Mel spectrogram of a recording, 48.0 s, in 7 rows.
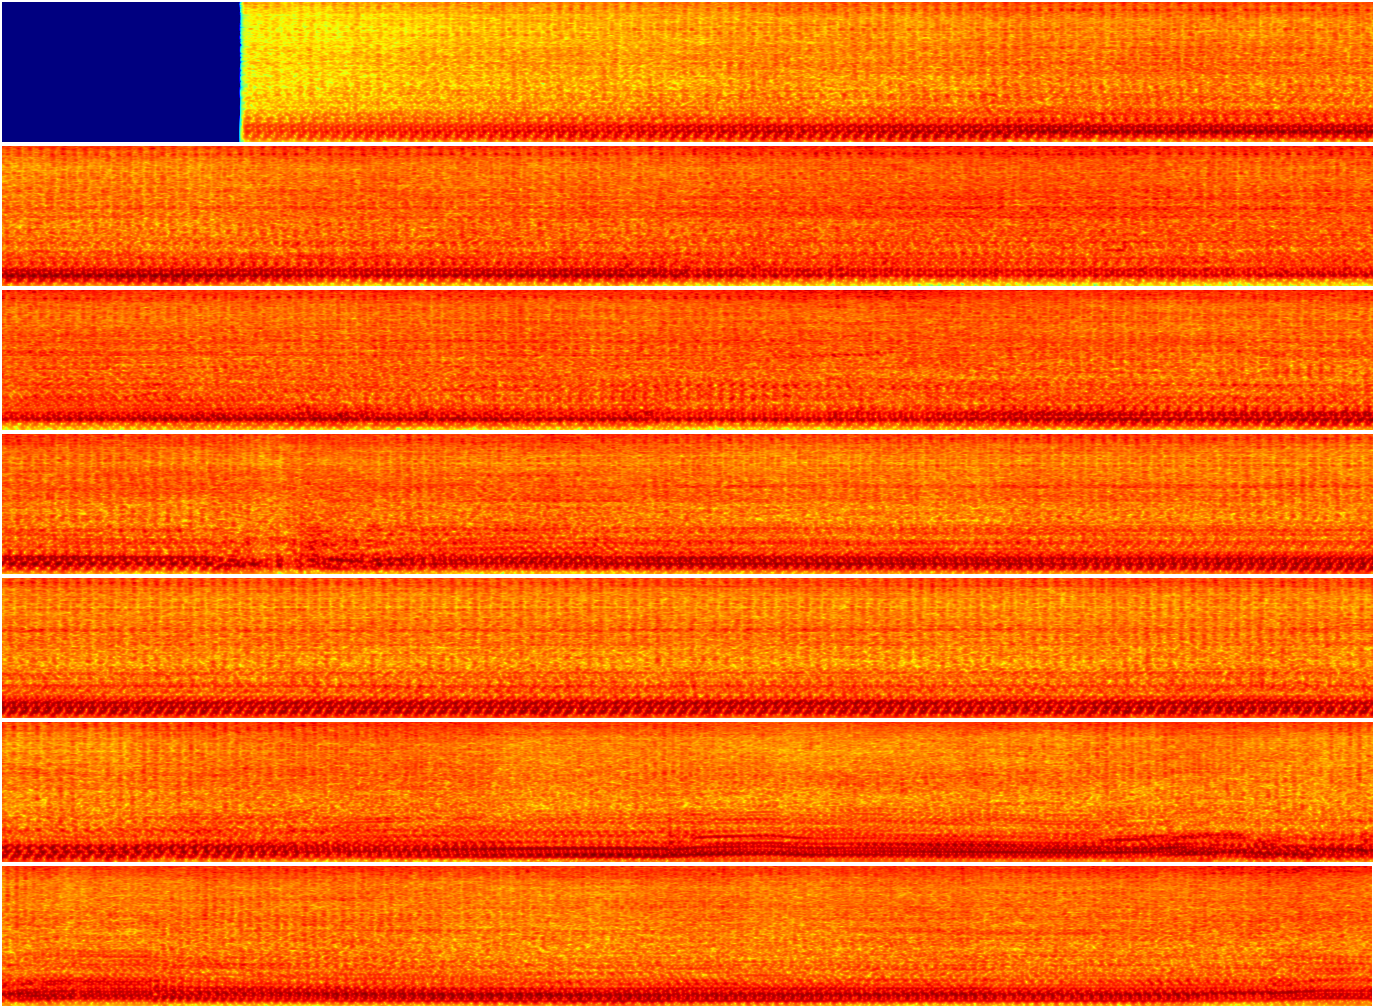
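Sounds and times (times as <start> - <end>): car engine idling: 1.2 - 47.9.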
